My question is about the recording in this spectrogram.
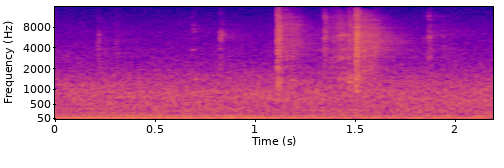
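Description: Two sharp mechanical clicks about a second in, the second louder, with a couple of fainter ticks around them: the 80 lb pistol crossbow being handled and reloaded between shots.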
